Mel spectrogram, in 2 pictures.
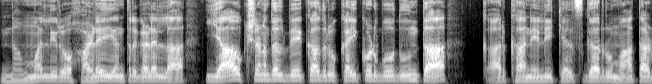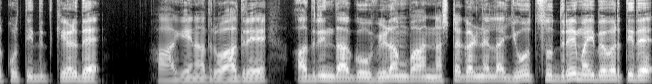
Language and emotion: Kannada, fearful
